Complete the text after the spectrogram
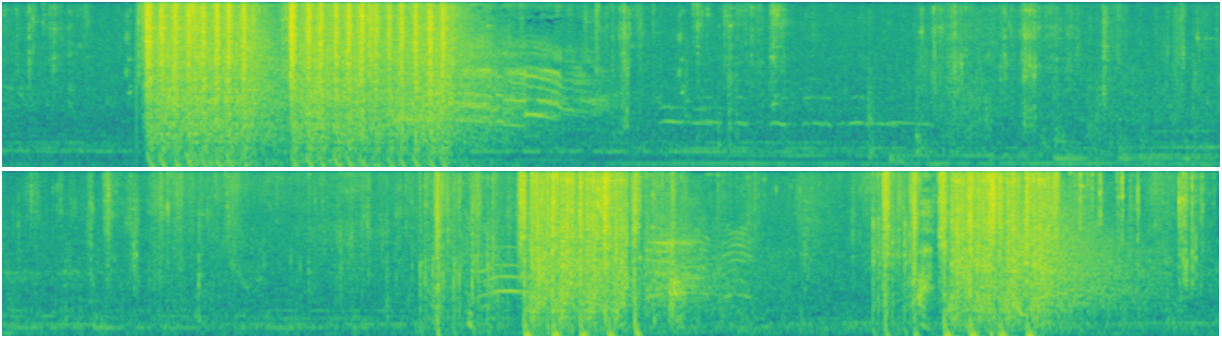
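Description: Bursts of rapid gunfire ring out close by.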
